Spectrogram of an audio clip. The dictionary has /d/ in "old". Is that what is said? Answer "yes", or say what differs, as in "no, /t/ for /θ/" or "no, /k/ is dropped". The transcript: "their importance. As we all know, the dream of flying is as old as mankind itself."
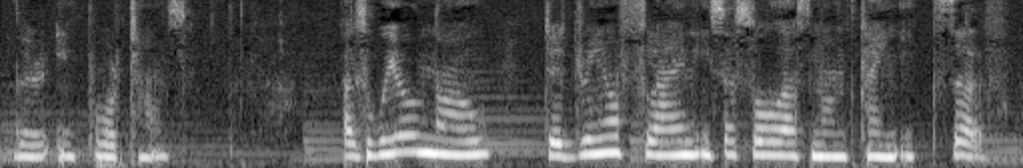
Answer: no, /d/ is dropped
